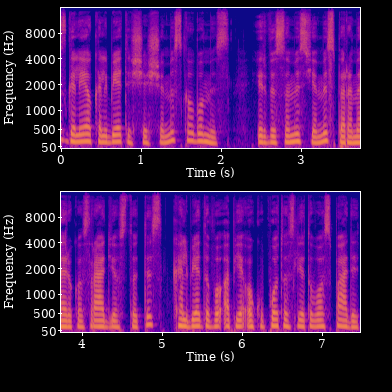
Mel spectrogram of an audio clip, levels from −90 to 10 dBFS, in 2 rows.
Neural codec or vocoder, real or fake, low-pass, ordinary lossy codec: none; real; 14.4 kHz; Opus, 64 kbps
